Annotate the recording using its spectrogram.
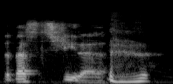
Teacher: you're going from an S sound into an SH sound, so it melds together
